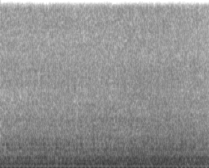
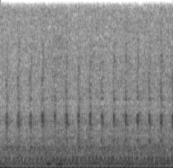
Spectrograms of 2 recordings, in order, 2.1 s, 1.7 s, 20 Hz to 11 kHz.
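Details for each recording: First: Alfa Romeo GTV V6 after cam belt change; slightly ticky on startup, then after about two minutes smooth even idle, steady low hum, no ticking or knocking, timing correct; normal idle. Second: Alfa Romeo GTV V6 unstarted for several years, first start after cambelt alignment and new gaskets: fast even light ticking over a steady idle; hydraulic tappets noisy as oil has not yet reached the top of the engine.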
